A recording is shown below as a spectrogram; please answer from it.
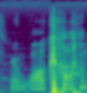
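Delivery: muttering under breath. Speaker acting out holding a door for someone who doesn't say thanks, mumbled under breath. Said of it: "I mumble under my breath".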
